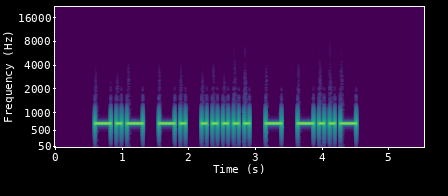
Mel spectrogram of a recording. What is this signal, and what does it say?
Morse code, heard as a keyed tone, about 15 wpm, 700 Hz. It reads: KN5TX
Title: K1USN SST QSO Practice - 15wpm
